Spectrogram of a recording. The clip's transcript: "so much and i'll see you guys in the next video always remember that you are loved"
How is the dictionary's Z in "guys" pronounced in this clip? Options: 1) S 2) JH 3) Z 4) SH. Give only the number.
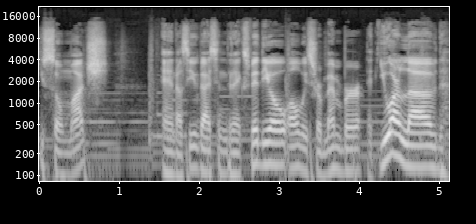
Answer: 1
